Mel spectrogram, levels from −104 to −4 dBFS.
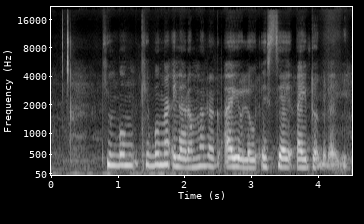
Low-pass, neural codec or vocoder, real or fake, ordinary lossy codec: none; codec, 44.1 kHz, 2.6 kbps, SNAC; fake; none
